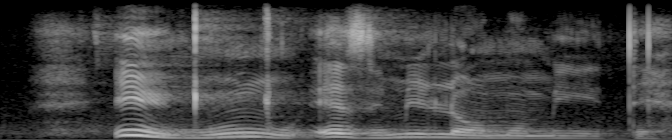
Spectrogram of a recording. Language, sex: Xhosa, female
